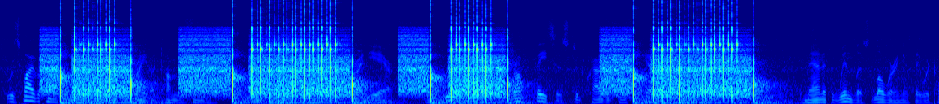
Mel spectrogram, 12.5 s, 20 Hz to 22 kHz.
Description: Pulse dialling, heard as a rotary dial, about 9 pulses a second, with speech in English. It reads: 5 0 5 0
